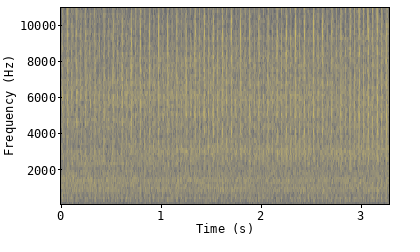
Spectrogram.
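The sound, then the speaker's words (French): A Matipo film printing machine for positives runs steadily with negatives circulating alongside blank film, a dense continuous mechanical whir with a fine rapid chatter throughout and no voices. “et on laisse circuler les négatifs avec un film vierge pour le noir.”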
